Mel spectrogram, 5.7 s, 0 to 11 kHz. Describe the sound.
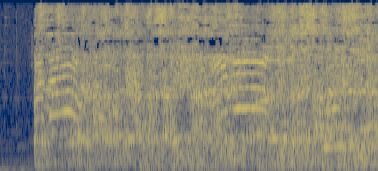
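A crowd of more than 200 young fans sings and shouts together outdoors at a hip hop concert on a closed public street in the Alfonso López neighborhood, southeast Popayán, a dense, loud, continuous roar of many voices that starts abruptly and holds steady throughout.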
